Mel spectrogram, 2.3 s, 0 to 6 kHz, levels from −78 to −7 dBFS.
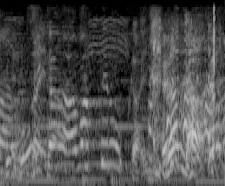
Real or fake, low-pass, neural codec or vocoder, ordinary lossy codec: real; 5.4 kHz; none; none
